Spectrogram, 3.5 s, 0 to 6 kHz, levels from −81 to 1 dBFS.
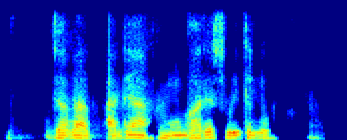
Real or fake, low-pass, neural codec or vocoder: fake; 5.4 kHz; vocoder, 44.1 kHz, 80 mel bands, Vocos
